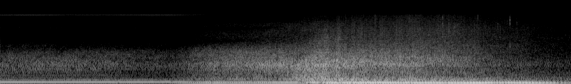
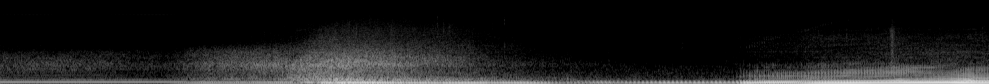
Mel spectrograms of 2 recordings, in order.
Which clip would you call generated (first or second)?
first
